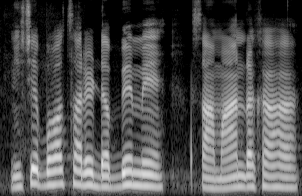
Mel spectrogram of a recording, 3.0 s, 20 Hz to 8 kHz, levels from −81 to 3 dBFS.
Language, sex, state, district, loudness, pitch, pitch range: Hindi, male, Jharkhand, Garhwa, -14 LUFS, 165 Hz, 160-195 Hz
